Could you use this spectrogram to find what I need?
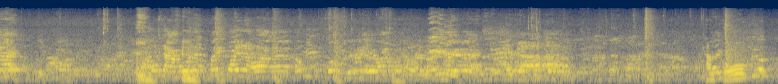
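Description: Middle-aged men talk nearby with animation.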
